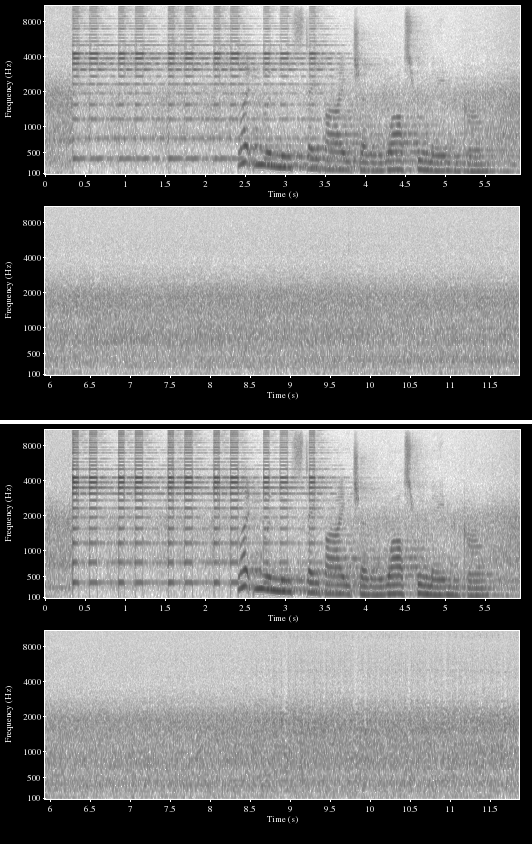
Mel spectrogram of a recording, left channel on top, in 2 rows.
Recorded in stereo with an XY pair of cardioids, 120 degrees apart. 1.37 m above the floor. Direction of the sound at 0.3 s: 45° right.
